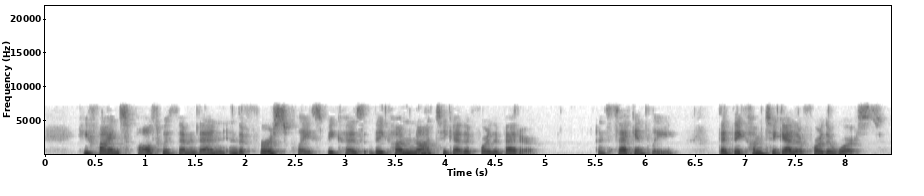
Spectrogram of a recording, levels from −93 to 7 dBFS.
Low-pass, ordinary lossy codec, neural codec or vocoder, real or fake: 7.2 kHz; Opus, 64 kbps; none; real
